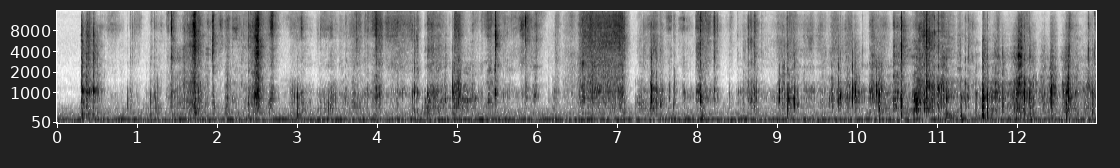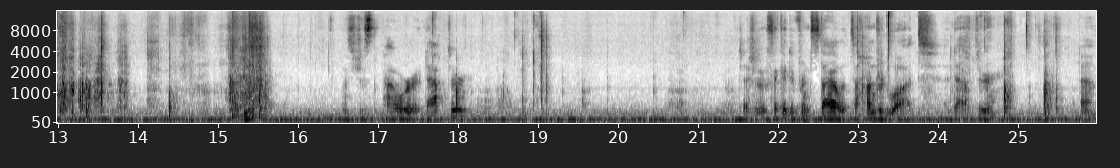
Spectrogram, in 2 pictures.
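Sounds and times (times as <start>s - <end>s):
steady low hum: 0.0s - 25.9s
cardboard scraping and rustling: 0.3s - 15.8s.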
